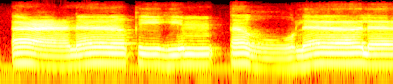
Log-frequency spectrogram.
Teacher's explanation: സക്കിനാമീം ഇൽഹാർ ഷഫവി മണിക്കാതെ വെളിവാക്കുക.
